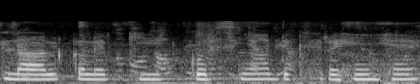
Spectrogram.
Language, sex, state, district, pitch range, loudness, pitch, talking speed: Hindi, female, Madhya Pradesh, Katni, 235-245 Hz, -15 LUFS, 240 Hz, 100 wpm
